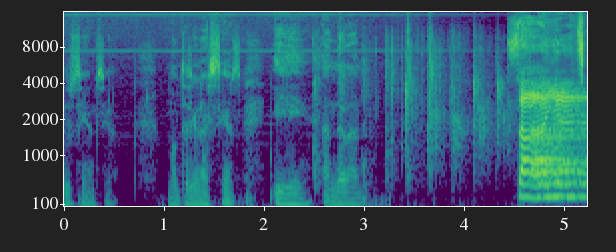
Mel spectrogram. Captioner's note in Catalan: aplaudiments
